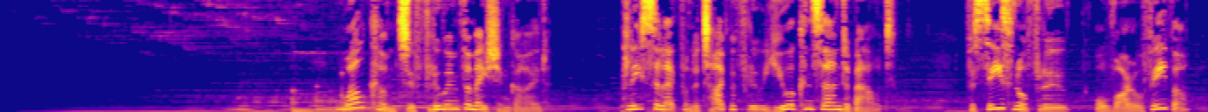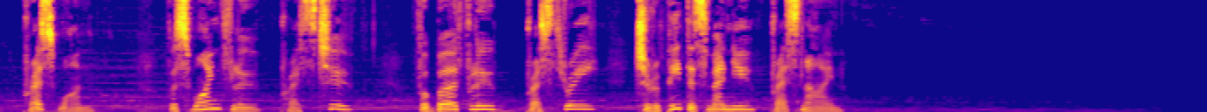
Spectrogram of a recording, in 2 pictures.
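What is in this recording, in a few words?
IVR uk eng, British English, UK accent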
